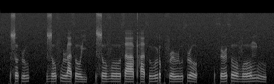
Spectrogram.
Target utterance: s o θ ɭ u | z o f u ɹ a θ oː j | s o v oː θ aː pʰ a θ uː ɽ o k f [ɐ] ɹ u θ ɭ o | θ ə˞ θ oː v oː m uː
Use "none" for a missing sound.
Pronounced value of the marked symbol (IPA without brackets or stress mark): ə˞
